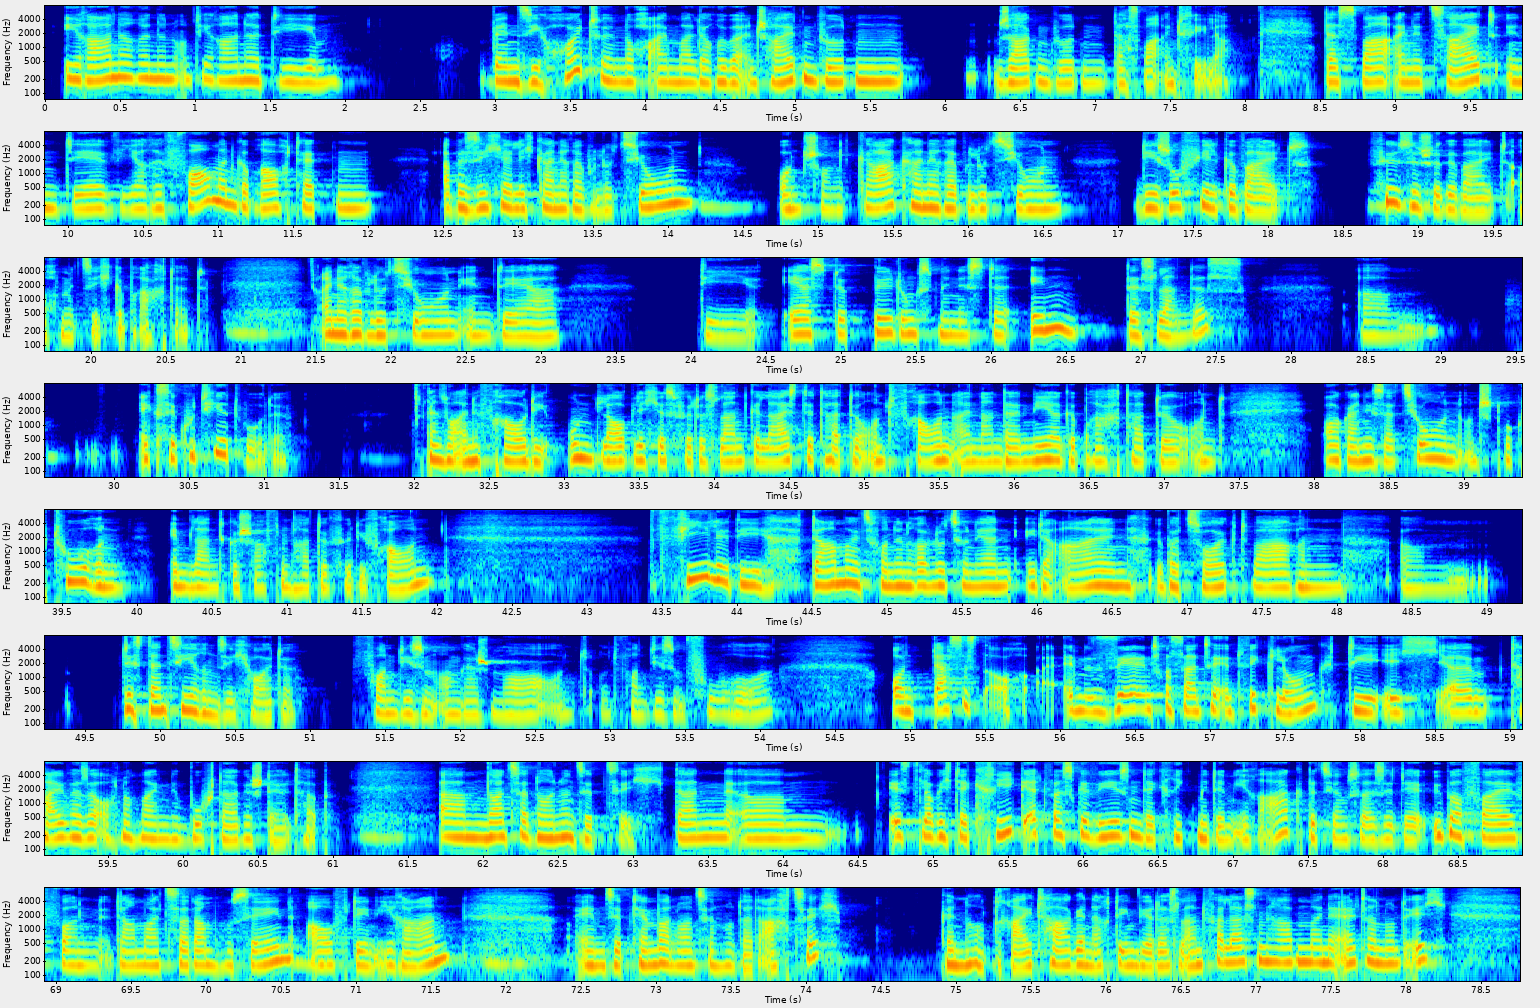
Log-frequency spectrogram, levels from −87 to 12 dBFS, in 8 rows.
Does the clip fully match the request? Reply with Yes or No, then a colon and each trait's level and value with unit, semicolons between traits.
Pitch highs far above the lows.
No: average, 2.7 semitones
